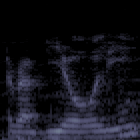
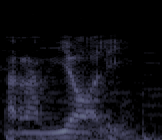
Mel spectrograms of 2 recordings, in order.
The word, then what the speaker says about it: ravioli: of work tortellini ravioli you guys put the accent on the wrong vowel it's not ravioli it's ravioli it's on the o ravioli uh so it's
